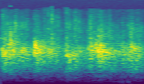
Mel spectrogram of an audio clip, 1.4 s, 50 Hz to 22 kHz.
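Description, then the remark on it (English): A church audience claps together to celebrate the church's 40th year of ministry, a dense, steady patter of many hands that stays at an even, moderate loudness throughout the short burst, with no voices over it. “Yes, please clap.”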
